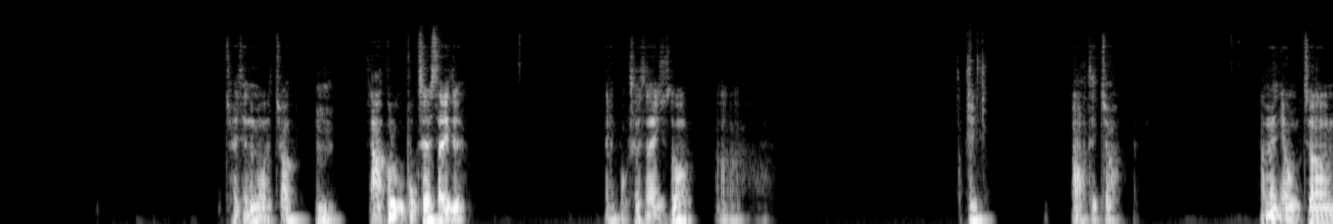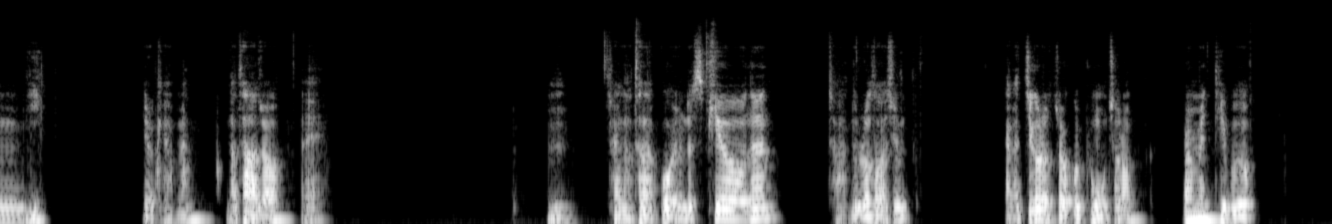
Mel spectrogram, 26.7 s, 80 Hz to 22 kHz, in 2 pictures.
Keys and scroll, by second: 9.8 Return, 13.8 Return, 16.2 3, 22.4 ctrl+2, 23.8 Escape, 25.0 ctrl+2, 26.2 Escape.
